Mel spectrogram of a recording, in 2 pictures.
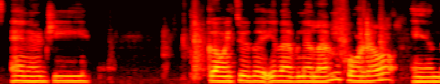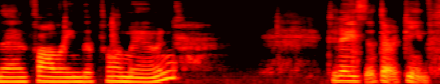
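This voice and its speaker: A woman with a cold, sounding congested, who talks slowly to her viewers and reassures them with many fillers. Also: on the low side, a little mellow. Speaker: spiritual reader. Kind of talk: casual spiritual vlog.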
